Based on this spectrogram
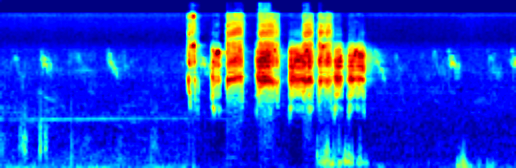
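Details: Partridge (teetar) calling, a lively call played to rouse silent birds: a fast run of about six loud, harsh, buzzy bursts in under two seconds, followed by faint low rustling and murmured background sounds.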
